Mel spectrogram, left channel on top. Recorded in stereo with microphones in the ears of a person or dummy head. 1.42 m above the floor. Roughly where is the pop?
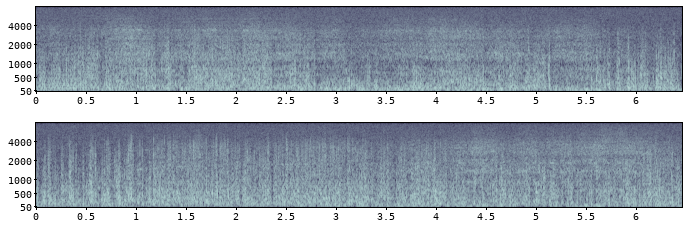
I don't hear a pop.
